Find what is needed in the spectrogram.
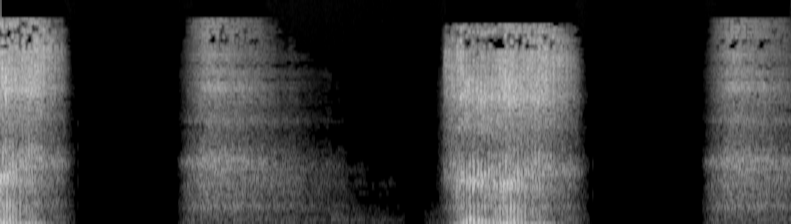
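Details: Adult male snoring sound effect.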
